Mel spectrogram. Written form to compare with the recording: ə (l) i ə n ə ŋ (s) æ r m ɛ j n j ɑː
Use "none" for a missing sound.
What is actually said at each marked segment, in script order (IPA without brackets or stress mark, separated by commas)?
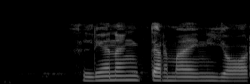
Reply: l, t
